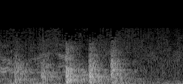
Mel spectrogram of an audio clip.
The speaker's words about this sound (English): Whoever it is sure pounding the door off. I'm coming. Wait a minute.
